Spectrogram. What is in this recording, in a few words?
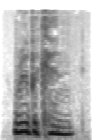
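"rubicon", British English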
